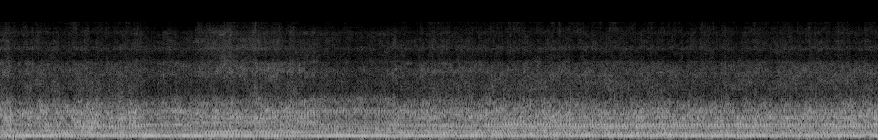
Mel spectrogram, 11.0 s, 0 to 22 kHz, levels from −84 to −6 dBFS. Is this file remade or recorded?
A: remade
